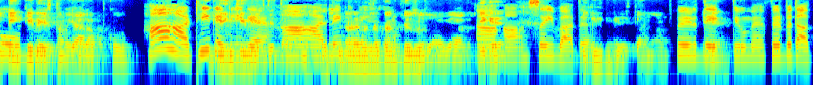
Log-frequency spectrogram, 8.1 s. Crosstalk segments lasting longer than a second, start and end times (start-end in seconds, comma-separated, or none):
2.2-4.0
